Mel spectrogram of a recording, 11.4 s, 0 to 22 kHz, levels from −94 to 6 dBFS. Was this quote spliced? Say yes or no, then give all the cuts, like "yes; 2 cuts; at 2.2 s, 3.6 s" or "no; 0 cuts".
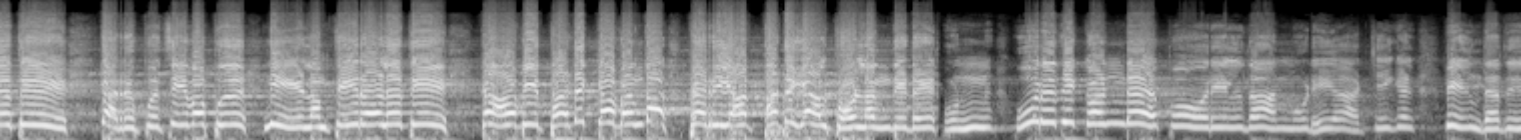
yes; 1 cut; at 7.0 s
